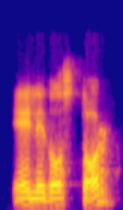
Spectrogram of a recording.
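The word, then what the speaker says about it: L2TOR: buscar ahí en internet, se llama L2 Tor y que se pronuncia como el tutor, curiosamente en español, ¿no? Como si fuera el tutor.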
